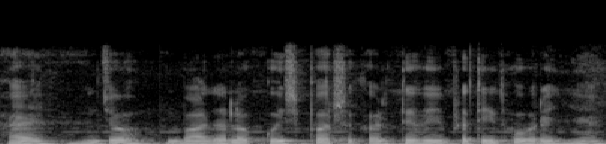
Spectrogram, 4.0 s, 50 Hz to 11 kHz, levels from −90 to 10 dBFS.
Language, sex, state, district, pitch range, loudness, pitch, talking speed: Hindi, male, Maharashtra, Aurangabad, 110-120 Hz, -29 LUFS, 110 Hz, 165 wpm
